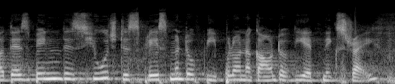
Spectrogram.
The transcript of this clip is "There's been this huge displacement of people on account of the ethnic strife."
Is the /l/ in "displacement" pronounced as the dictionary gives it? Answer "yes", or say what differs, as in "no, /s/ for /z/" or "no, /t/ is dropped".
yes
